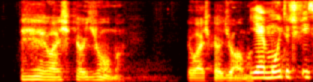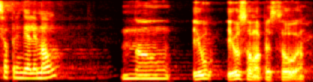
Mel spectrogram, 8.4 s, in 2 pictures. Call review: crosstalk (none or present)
none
